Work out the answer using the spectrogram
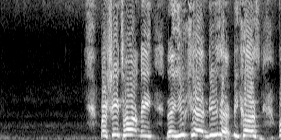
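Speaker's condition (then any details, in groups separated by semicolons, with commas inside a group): Cerebral palsy; wheelchair user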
